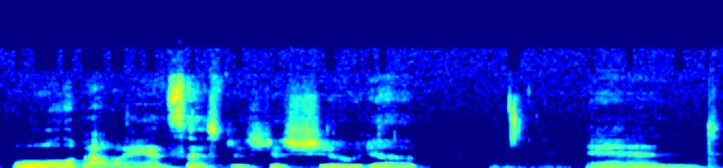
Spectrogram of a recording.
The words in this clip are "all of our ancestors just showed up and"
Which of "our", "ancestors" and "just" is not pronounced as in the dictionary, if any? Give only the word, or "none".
none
